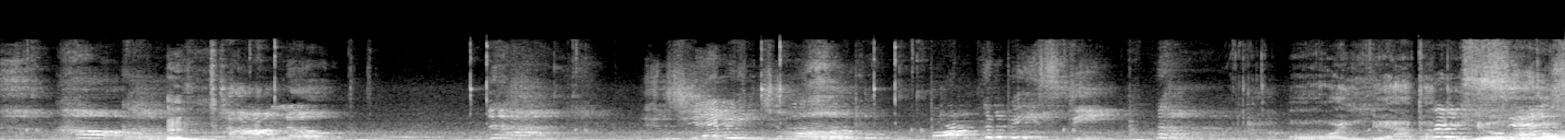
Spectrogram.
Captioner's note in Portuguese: Sims conversam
